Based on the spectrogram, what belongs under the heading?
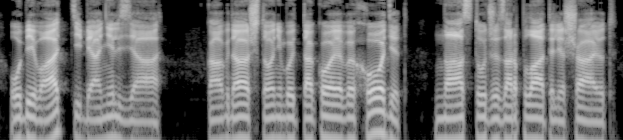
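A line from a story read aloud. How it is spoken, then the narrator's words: Gloomy. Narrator (Russian): мрачно сказал Марена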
